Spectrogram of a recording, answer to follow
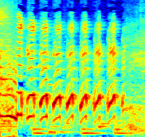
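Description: A man laughing hard and high-pitched: a rapid run of about eight 'ha' bursts, about five a second, over background music with a low bass line.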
